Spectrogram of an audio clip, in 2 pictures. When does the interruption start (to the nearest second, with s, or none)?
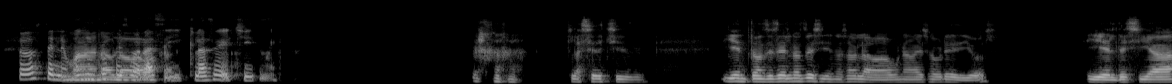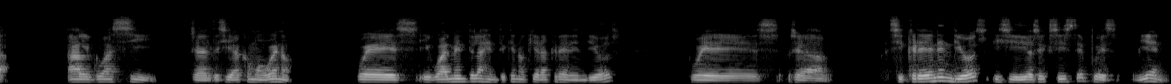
1 s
